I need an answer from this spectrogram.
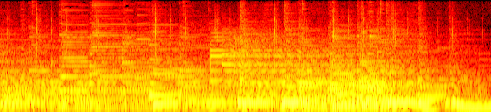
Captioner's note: Phone ringing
